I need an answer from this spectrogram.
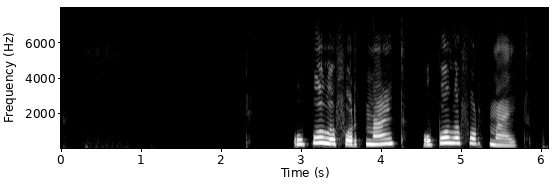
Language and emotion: Russian, neutral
